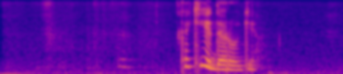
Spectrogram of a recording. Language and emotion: Russian, positive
